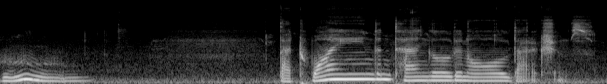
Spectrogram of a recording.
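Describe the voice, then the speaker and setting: A woman's voice: lowish voice, extremely slow, lo-fi sound. A woman reading a children's story aloud in a dramatic, explanatory way, drawing out words and adding asides for young listeners. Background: music.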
